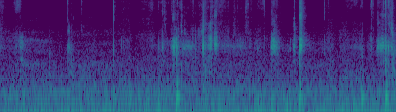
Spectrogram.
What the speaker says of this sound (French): Donc, il suffit de marquer les plis.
